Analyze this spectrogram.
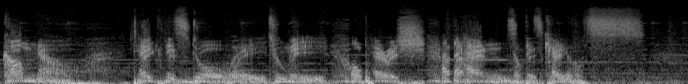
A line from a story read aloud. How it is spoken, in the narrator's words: booms at you through the doorway and says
